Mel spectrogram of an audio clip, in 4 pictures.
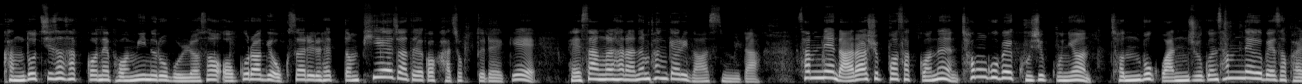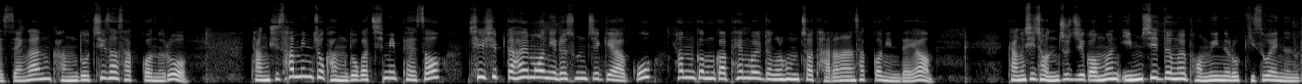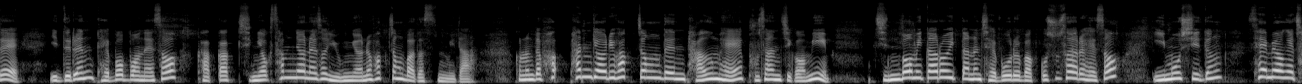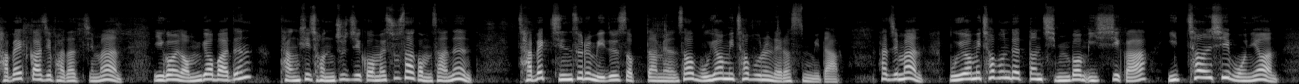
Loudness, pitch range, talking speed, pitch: -18 LUFS, 185-265 Hz, 310 characters per minute, 220 Hz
